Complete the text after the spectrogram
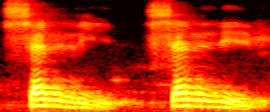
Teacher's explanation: Ingat rnya dibaca tipis karena dia Ra bertasdid berharakat kasrah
